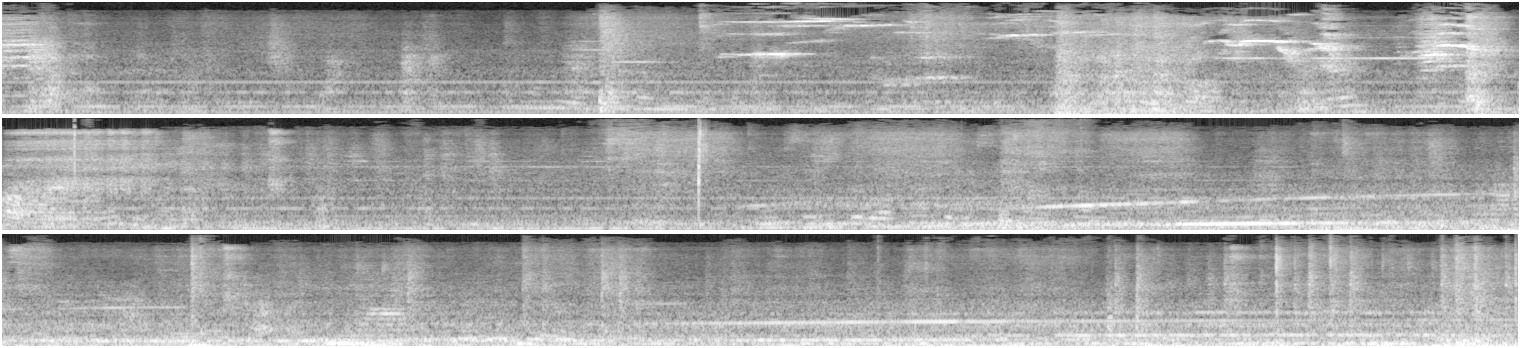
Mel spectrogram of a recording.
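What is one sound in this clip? An electric bus hums steadily nearby.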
